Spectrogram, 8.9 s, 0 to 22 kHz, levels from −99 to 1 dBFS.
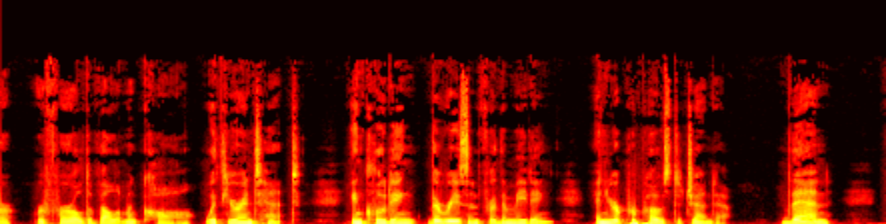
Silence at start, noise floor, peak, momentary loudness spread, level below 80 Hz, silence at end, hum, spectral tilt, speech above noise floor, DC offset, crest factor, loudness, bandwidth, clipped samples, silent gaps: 0 s; -55 dBFS; 0 dBFS; 13 LU; -28 dBFS; 0.6 s; none; -6 dB/octave; 38 dB; under 0.1%; 18 dB; -19 LUFS; 15.5 kHz; under 0.1%; none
